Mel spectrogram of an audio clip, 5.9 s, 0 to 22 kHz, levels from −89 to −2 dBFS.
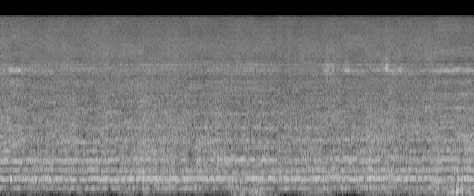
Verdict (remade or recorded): remade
